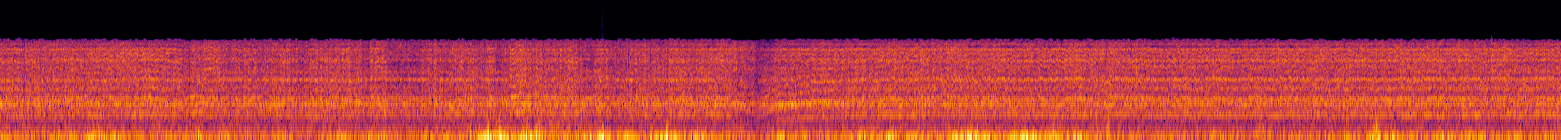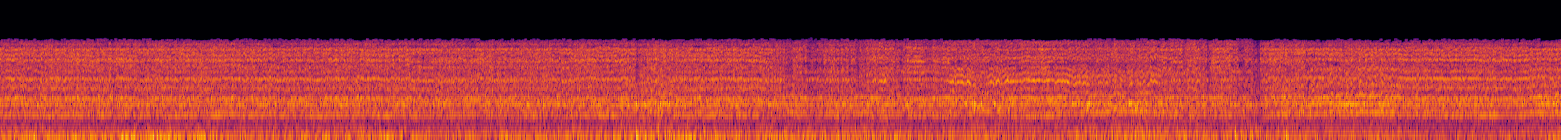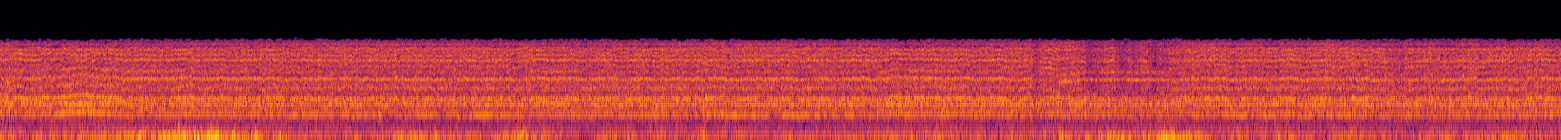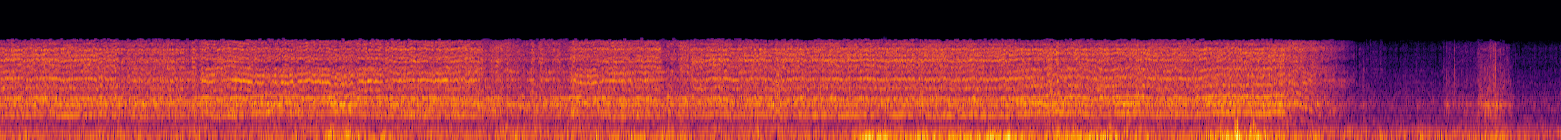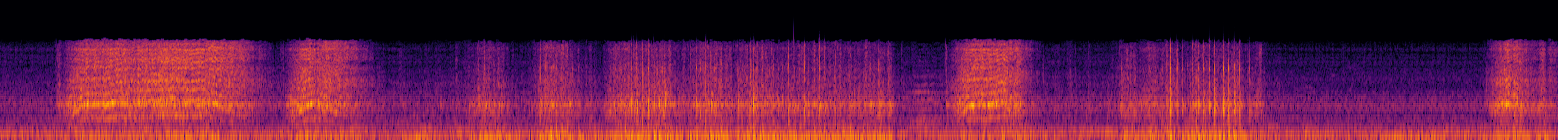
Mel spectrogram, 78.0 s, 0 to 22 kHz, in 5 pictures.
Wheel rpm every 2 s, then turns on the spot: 160, 160, 170, 150, 150, 160, 160, 160, 160, 160, 160, 160, 160, 160, 160, 160, 160, 160, 160, 160, 160, 160, 160, 160, 160, 160, 160, 160, 160, 140, 10, 50, 80, 10, 20, 20, 40, 20, 10.
60-62 66-76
